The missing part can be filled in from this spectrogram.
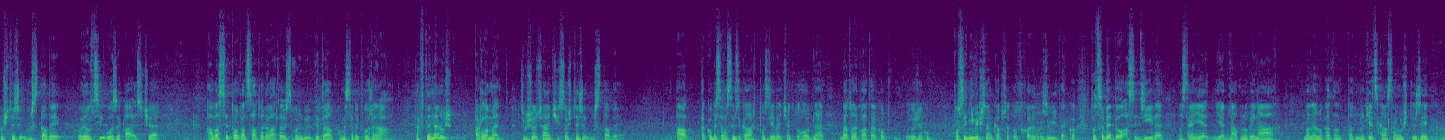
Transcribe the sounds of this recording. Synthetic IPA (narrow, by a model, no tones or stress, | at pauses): ut͡ʃt̪ɪrɪuːst̪avɪ | ʔovɛɾowt͡siːuːlozɛkaːɛst͡ʃɛː | ʔavlastɲɛt̪oɦodvatt͡saːt̪ɛːɦodɛvaːt̪ɛːɦolɪst̪opaduviɪbɪlako̞mɪsɛvɪt̪vo̞rɛnaː | t̪akft̪ɛndɛnuʃpaɾlamɛnt̪ | zɾuʃɪlt͡ʃaːɲt͡ʃiːslot͡ʃt̪ɪrɪuːst̪avɪ̰ | ʔat̪ako̞mɪsɛvlasɲɛrikalaaʃpo̞zɟɛjvɛt͡ʃɛrt̪oɦodnɛ | bɪlat̪ot̪akovaːt̪ajakoʒjako | poslɛdɲiːmɪʃlɛŋkapr̥ɛt̪ot̪xodɛmpɾot̪oʒɛviːt̪ɛjako̞t̪o̞t͡so̞bɪbɪloʔasɪd̪riːvɛ | nast̪ɾaɲɛjɛdnavnovɪnaːx | manɛlokat̪at̪anocɪt͡skaːnast̪ɾanuʃt̪ɪrɪ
